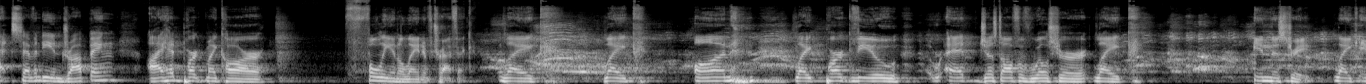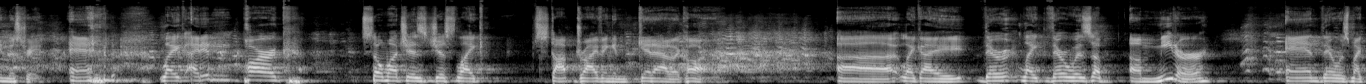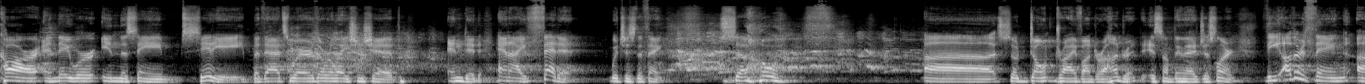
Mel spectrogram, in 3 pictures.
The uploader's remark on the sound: Live from Los Angeles. In front of a live audience in Los Angeles.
